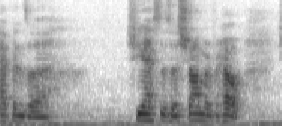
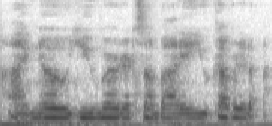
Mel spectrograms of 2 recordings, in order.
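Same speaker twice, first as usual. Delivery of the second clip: menacing; 6 semitones lower, 8 dB quieter than usual. Retold or imitated. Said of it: "Talking about".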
